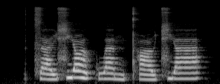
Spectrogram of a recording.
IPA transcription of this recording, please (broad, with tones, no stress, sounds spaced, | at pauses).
t͡s a˨˦ ɪ̯ ɕ j ɑ˥˨ ʊ̯ k w a˥˨ n t̪ʰ ɑ˨˦ ʊ̯ t͡ɕ j ä˦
